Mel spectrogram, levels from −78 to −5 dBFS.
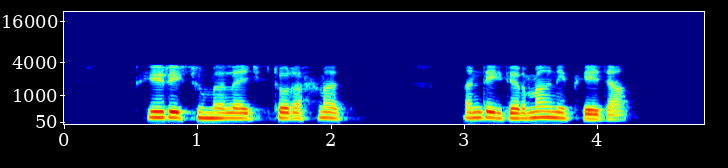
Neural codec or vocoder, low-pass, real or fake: codec, 16 kHz, 1 kbps, X-Codec, HuBERT features, trained on LibriSpeech; 3.6 kHz; fake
